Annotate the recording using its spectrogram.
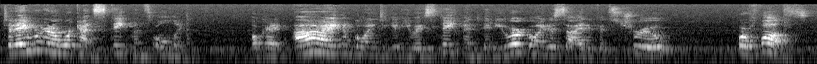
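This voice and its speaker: A woman in her thirties teaching a classroom language lesson, speaking clearly and stressing key words. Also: on the high side, moderate pace, pushed and bright, slight background noise. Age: 30s. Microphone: far camera. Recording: echoey classroom from far off.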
